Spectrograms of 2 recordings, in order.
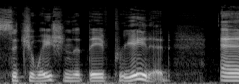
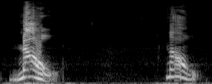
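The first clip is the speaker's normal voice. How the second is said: loud, higher, insistent denial; emphatic no; 10 semitones higher, 6 dB louder than usual. Retold or imitated. Employee cutting off the storyteller with a loud higher no. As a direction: blurt the no, then push it even higher.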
